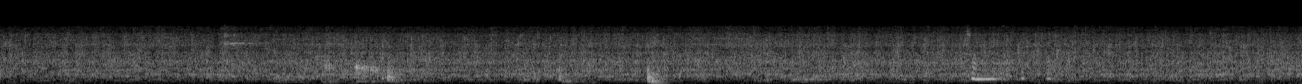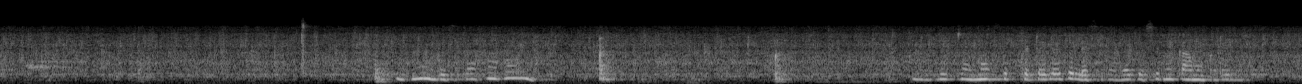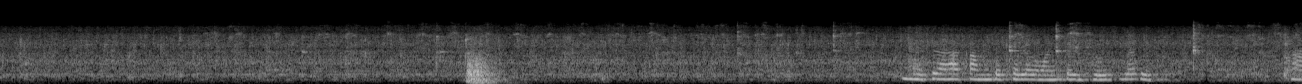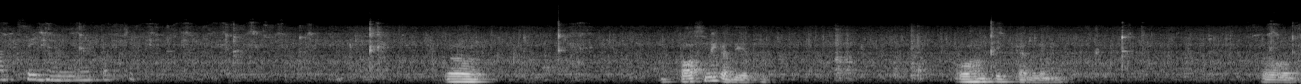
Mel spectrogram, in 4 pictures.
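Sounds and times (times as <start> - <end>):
liquid sizzling in a pan: 0.0 - 52.0
steady hiss: 27.3 - 47.2.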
